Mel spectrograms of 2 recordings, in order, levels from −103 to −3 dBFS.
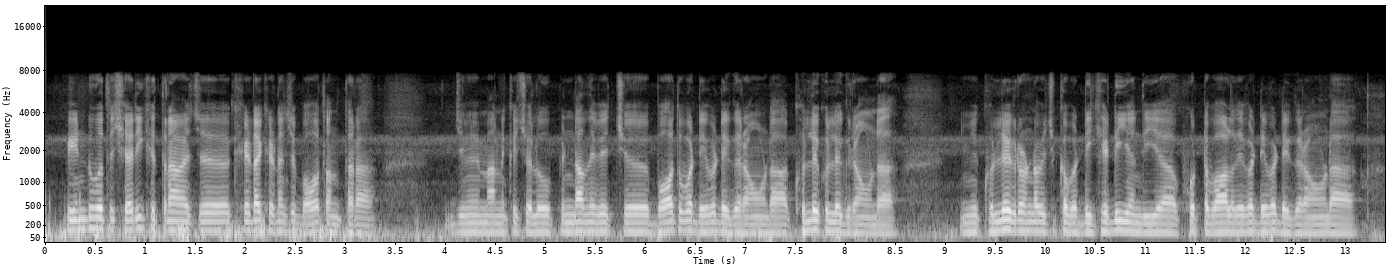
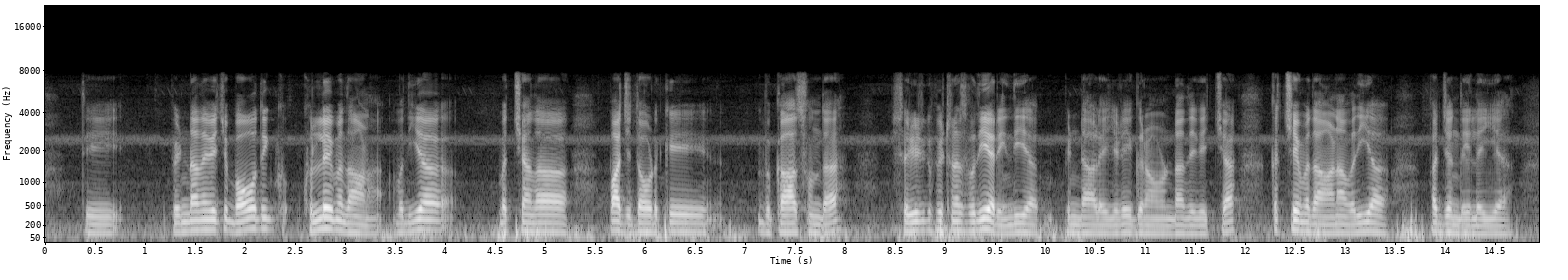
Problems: none marked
